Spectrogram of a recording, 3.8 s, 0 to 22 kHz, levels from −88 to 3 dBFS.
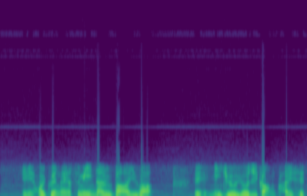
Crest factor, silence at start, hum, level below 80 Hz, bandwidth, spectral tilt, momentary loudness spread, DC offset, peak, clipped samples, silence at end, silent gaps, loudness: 16 dB; 0.25 s; none; -70 dBFS; 8.2 kHz; -7 dB/octave; 9 LU; under 0.1%; -8 dBFS; under 0.1%; 0.05 s; none; -24 LUFS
